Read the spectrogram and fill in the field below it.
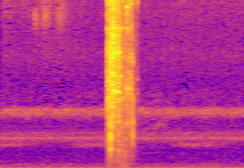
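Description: Two heavy metal halves snap together with a loud clank.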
